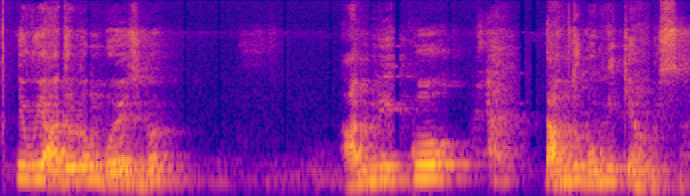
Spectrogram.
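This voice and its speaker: A man's voice: high-pitched, lively intonation, normal speed, mellow. A male pastor preaching a sermon in a church, asking the congregation rhetorical questions and answering them, telling his stories with emphasis. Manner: emphatic storytelling. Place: church sanctuary. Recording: echoey church hall.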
